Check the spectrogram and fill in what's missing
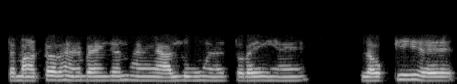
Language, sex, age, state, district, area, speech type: Hindi, female, 60+, Uttar Pradesh, Hardoi, rural, conversation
